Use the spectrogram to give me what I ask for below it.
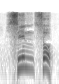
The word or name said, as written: sinsop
